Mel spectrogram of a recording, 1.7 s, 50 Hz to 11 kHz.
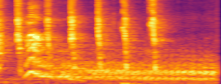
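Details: Australian Shepherd puppies, 16 days old, eyes and ears newly open, moving about together indoors; one short high squeal slides downward, then a run of sharp tapping clicks spaced about a fifth of a second apart.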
